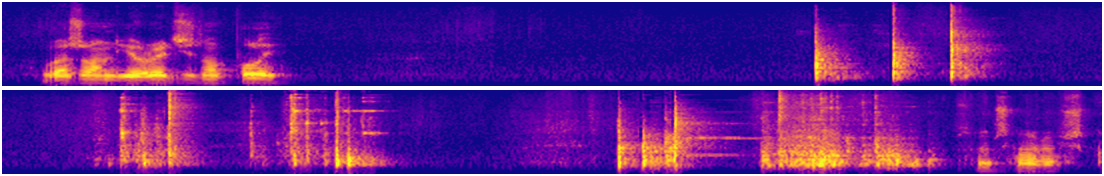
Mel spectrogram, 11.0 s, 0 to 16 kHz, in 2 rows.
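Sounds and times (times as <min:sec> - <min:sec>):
metal clinking on wooden workbench: 0:06.0 - 0:07.5, 0:08.6 - 0:10.2.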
